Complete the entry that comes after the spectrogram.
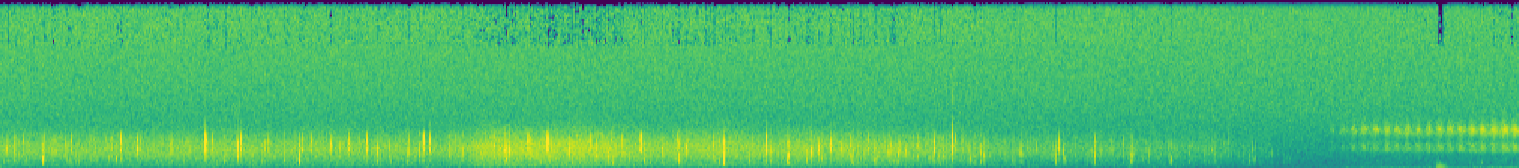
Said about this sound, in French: le ver qui mange une pomme.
